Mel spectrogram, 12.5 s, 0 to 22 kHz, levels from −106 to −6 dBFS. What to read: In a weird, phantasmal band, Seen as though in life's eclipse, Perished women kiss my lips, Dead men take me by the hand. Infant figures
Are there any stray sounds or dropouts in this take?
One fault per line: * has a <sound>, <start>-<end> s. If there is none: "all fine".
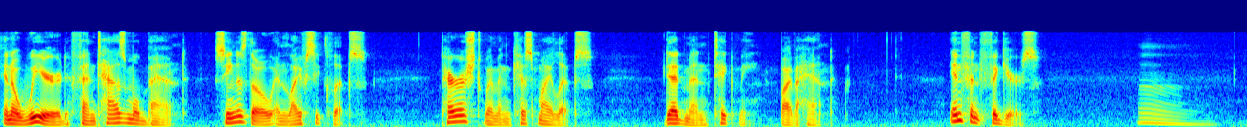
* has a sigh, 11.4-12.2 s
